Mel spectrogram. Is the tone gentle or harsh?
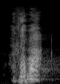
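harsh. It is said in a harsh voice.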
